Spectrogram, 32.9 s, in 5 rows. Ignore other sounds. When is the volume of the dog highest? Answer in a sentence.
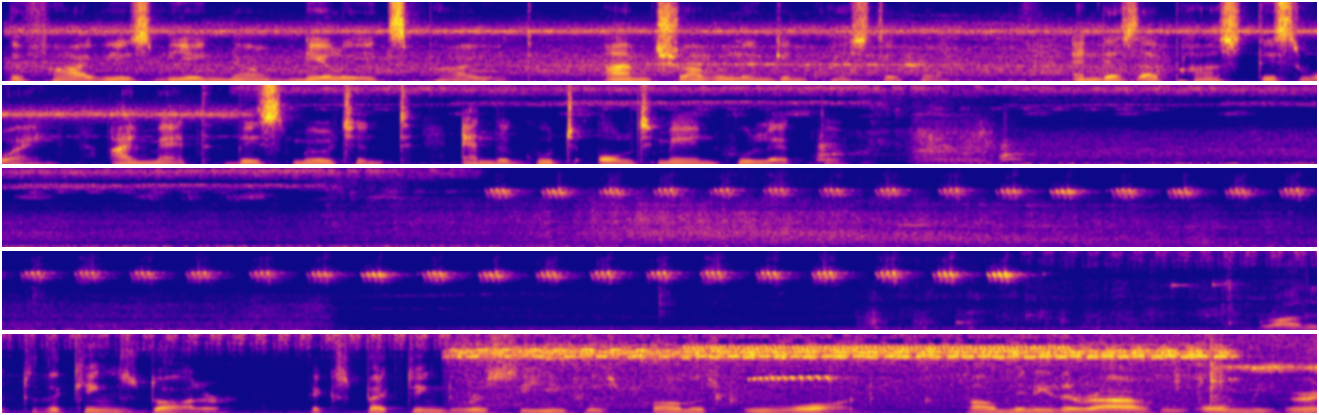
The volume of the dog peaks at 11 seconds.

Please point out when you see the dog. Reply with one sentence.
You can hear the dog from 10.6 to 11.8 s and from 23.9 to 26.3 s.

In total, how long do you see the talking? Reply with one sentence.
You can hear the talking for 18 seconds altogether.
